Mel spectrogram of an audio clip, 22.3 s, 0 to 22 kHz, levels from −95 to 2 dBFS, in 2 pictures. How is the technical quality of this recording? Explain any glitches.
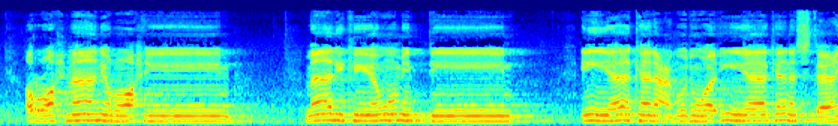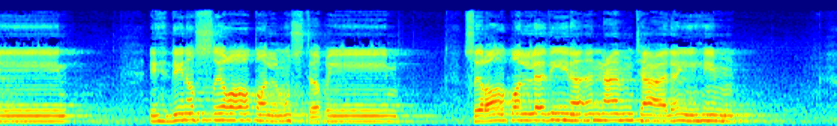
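One glitch stands out: a burst of loose connector crackle from 16.48 to 16.70 s, lasting about 0.22 s. A worn or dirty contact in the cable path keeps making and breaking as it shifts, so the sound is chopped on and off in quick, uneven bursts. Unlike evenly spaced digital clicks or a clean dropout, it is ragged and scratchy, with no regular timing.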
